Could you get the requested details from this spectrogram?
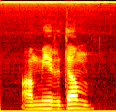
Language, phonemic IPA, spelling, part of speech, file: Tamil, /ɐmɪɾd̪ɐm/, அமிர்தம், noun, Ta-அமிர்தம்.ogg
- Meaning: 1. amrita, ambrosia, nectar 2. water 3. milk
